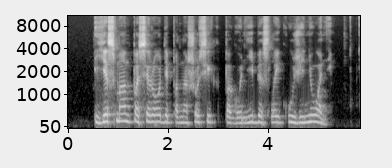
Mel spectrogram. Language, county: Lithuanian, Kaunas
